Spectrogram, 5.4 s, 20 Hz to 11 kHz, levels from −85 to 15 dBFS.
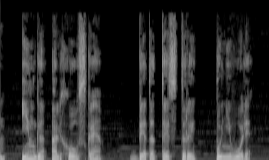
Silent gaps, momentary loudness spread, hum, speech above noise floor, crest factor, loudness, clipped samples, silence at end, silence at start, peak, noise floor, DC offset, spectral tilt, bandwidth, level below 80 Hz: none; 10 LU; none; 37 dB; 16 dB; -20 LUFS; under 0.1%; 0.4 s; 0 s; -4 dBFS; -57 dBFS; under 0.1%; -5 dB/octave; 10.5 kHz; -42 dBFS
